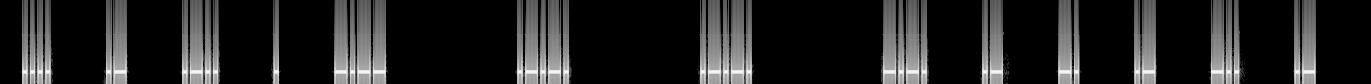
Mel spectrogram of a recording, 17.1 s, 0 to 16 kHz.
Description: Morse code, heard as a keyed tone, about 25 wpm, spaced as for 10 wpm, 550 Hz. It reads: HALEY <AR> <AR> CANADA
